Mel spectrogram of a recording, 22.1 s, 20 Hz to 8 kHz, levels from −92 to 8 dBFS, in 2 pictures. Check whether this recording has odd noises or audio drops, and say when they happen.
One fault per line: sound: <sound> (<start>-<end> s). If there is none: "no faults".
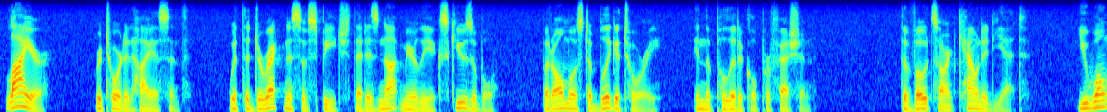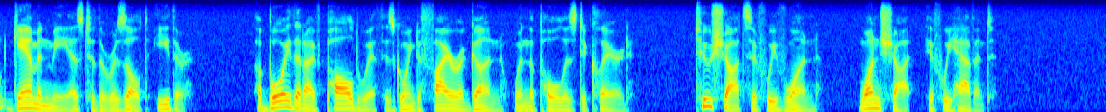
no faults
